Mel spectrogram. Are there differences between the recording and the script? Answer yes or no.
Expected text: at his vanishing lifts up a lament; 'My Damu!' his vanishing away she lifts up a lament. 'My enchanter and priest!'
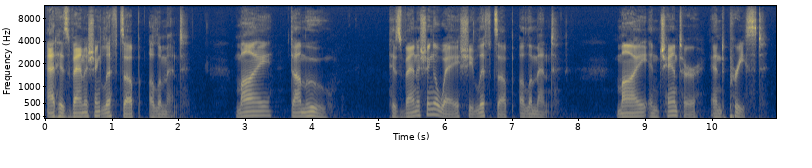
no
